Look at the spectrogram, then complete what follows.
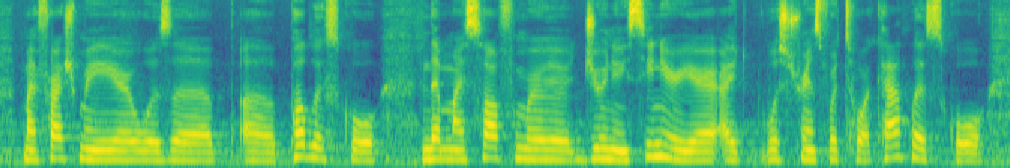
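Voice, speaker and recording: A woman's medium-pitched voice in a Brazilian accent, fairly quick, with ordinary pitch variation, over noticeable background noise. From Brazil, moved to Boston as a teen. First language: Portuguese. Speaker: nonprofit foundation staff. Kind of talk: TV interview.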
